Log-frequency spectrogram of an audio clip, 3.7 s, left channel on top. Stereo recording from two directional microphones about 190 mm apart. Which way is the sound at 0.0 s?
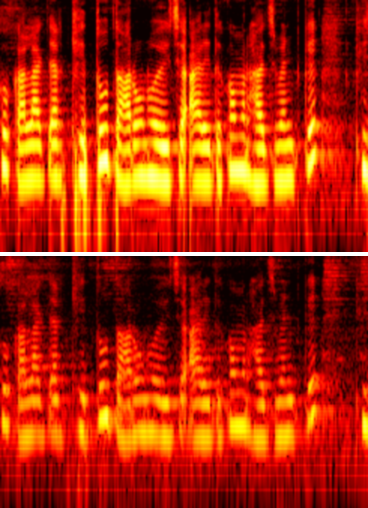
45° left (ahead or behind).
